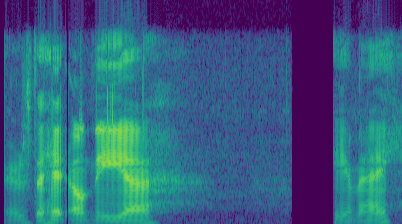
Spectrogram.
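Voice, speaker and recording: A man's voice: mid-range voice, fairly even intonation, slow, sharp tone, smooth, no room sound, lo-fi sound. A man commenting on his live futures trades, wry and self-deprecating, reading out prices as they move. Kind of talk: live trading commentary, thinking aloud.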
